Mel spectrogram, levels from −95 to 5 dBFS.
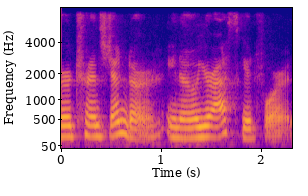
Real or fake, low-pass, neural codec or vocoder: real; 7.2 kHz; none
